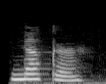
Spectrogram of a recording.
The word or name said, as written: knucker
